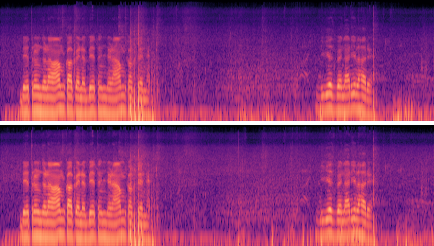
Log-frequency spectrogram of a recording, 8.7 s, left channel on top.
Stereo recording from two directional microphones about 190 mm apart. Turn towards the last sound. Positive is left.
turn(degrees=-5)  # may be behind; listen again after turning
